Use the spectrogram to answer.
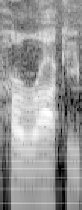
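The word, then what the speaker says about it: Hauraki: Puara South Road stretches for a mile across a gravel surface on the Harari Plains or Haraki Plains. That's spelled H A U R A KI.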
